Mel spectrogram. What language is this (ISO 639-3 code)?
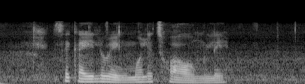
tsn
